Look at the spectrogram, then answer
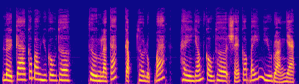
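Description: A woman reading a textbook aloud in an even, formal manner, speaking the section headings too. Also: on the high side, normal speed, no room sound, studio quality.

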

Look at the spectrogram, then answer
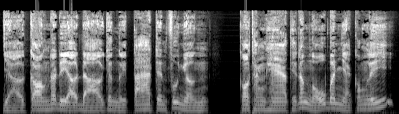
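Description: A man's voice: mid-range voice, normal speed, sharp tone, no room sound, clean studio sound, lightly acted. A man voicing an old, poor beggar woman who anxiously questions her son. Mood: worried.

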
